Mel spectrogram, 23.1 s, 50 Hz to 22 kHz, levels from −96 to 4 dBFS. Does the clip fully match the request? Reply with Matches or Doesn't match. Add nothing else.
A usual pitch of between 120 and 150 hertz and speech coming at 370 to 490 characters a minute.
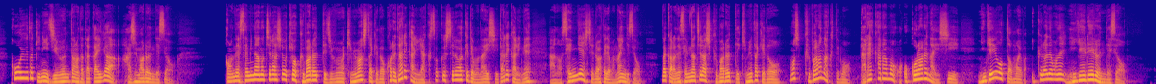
Matches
